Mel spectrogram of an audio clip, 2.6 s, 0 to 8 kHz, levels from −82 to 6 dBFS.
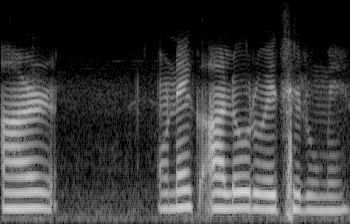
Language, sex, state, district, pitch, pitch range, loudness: Bengali, female, West Bengal, North 24 Parganas, 205 Hz, 185-210 Hz, -15 LUFS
